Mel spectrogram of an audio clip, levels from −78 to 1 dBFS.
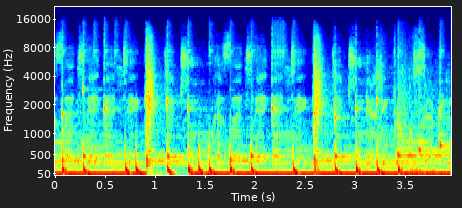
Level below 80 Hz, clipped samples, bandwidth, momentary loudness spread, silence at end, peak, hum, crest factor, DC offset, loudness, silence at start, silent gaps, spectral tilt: -12 dBFS; under 0.1%; 12.5 kHz; 2 LU; 0 s; 0 dBFS; none; 10 dB; under 0.1%; -13 LUFS; 0 s; none; -6 dB/octave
